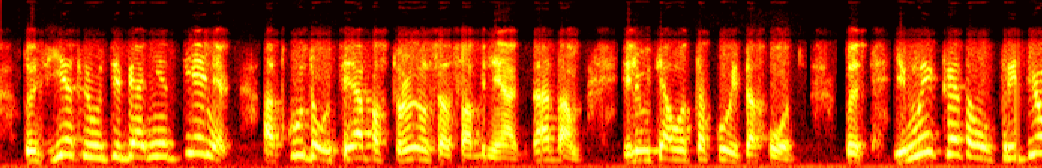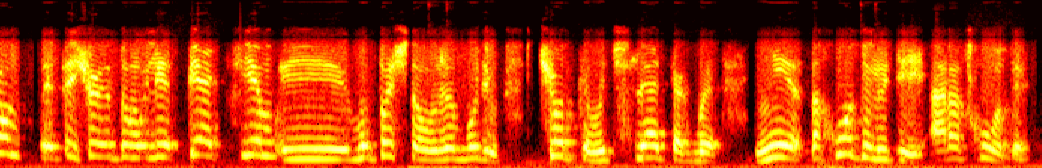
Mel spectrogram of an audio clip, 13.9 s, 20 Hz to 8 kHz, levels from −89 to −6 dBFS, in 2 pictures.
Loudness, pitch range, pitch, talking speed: -16 LUFS, 215-320 Hz, 255 Hz, 205 wpm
